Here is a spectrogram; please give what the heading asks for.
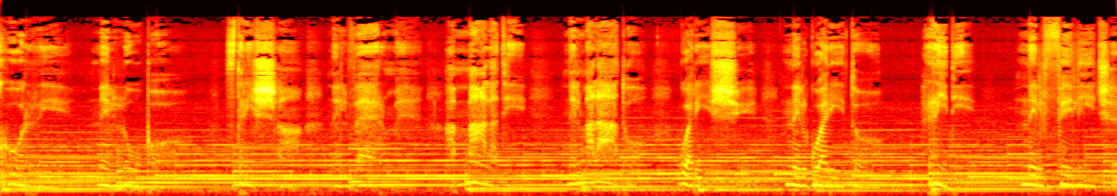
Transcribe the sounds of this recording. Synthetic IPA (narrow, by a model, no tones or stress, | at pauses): kʰorːi | nelːuːpo | st̪ɾiʃːa | nelvɛrme | amːaːlat̪i | nelmalaːt̪o | ɡwaɾiʃːḭ | nelɡwaɾiːt̪o | riːd̪i | nelfeliːt͡ʃe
